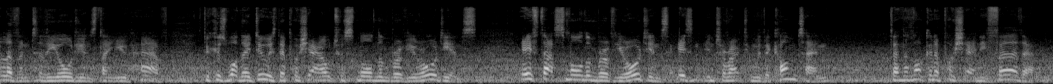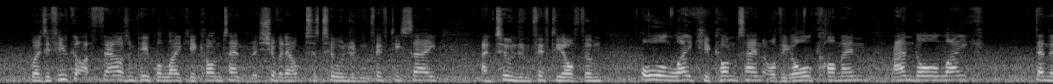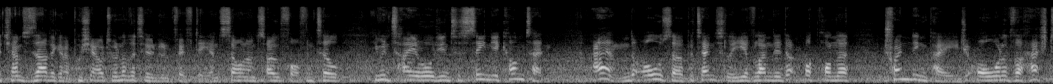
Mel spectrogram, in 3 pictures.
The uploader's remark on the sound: In my Car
